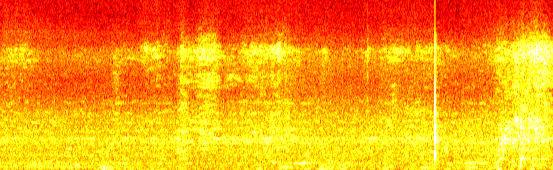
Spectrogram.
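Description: Rolling noise of a Cityshuttle passenger coach heard from inside as the train runs along the line, a steady low rumble of wheels on rail, with one sharp click about three seconds in.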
